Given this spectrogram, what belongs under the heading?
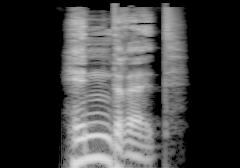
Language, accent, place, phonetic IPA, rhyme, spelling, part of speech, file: German, Germany, Berlin, [ˈhɪndʁət], -ɪndʁət, hindret, verb, De-hindret.ogg
- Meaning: second-person plural subjunctive I of hindern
